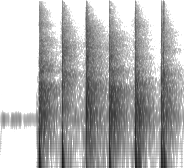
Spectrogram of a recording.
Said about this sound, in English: Man, y'all cut that applause shit, man.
